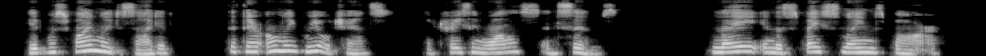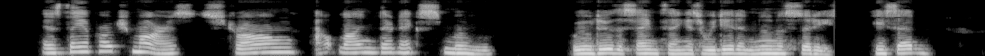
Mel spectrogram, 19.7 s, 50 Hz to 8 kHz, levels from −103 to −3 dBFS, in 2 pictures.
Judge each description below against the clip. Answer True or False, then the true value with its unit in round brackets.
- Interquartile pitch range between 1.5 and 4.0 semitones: False (4.7 semitones)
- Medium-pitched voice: True (180 Hz)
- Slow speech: True (125 wpm)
